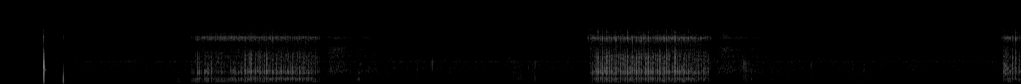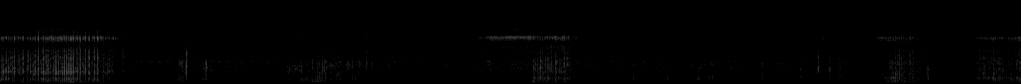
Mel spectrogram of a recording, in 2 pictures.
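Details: Sleeping dog snoring: rough, rasping snores about every four to five seconds, some louder than others, with quiet pauses between.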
